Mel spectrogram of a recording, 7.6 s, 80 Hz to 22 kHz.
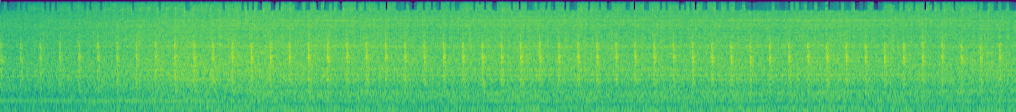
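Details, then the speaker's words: Land Rover Discovery 3.9 V8, rebuilt with top-hat sleeves 40,000 km ago, idling with a sharp regular knock about three to four beats a second; runs smooth, no smoke, clean oil; local mechanic suspects big-end bottom-end failure, unconfirmed. "passing the freaking noise it's a bloody good engine it runs like it's you anyway what is that any advice would be appreciated and i'll leave with that the dreaded land rover knock knock logos"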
